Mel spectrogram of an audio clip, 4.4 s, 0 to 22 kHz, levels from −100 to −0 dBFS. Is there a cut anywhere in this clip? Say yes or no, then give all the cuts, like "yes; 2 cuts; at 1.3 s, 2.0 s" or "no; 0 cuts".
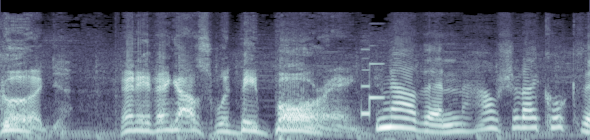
yes; 1 cut; at 2.6 s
